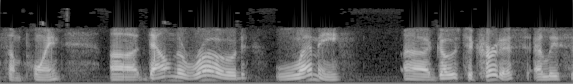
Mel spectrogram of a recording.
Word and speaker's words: Lemme: Raymond Lemme, actually. – Lemme, okay. – I understand it's pronounced.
